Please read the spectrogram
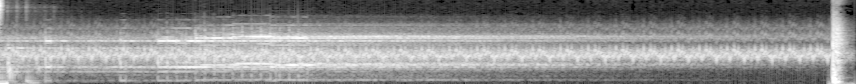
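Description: Subway train at an underground station, a steady electric whine and hum with several tones, rising slightly a couple of seconds in as the train pulls away. Loud electronic music cuts off right at the start.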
